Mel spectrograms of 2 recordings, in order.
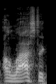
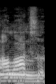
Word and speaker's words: Al-Aqsa: And this Elastic Mosque in Jerusalem, is that how do you pronounce it? Elastic Mosque. Oh, Al-Aqsa.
